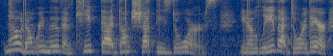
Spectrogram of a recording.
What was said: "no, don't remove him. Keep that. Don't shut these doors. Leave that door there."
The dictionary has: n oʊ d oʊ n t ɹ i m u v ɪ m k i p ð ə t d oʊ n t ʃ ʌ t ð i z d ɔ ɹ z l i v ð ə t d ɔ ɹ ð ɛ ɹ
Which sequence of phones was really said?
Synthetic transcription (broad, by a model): n oʊ d oʊ n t ɹ i m u v ɪ m k i p ð ə t d oʊ n t ʃ ʌ t ð i z d ɔ ɹ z l i v ð ə t d ɔ ɹ ð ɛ ɹ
